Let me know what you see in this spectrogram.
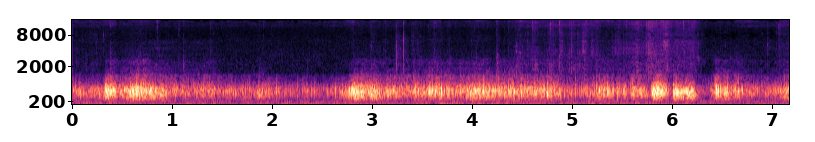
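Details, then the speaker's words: Fetal heart tones on handheld Doppler at 27 weeks of pregnancy, ASMR prenatal-visit roleplay: muffled whooshing pulses with probe rubbing noise, averaging in the 160s, within normal limits. "Heart tones are within normal limits. They are averaging in the 160s today."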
